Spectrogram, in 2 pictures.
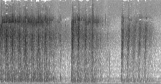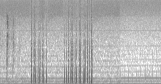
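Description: Sound-effect machine-gun fire on a cassette recording: a long rattling burst, then shorter bursts that grow fainter, over a steady low hum.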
